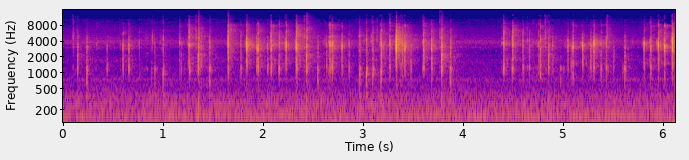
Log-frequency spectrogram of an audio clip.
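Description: Bare fingertips of both hands type on a $250 custom 60% mechanical keyboard with Gateron Milky Yellow switches and red and white plastic keycaps, resting on an anime desk mat. Quick, uneven bursts of bright, clacky plastic keystrokes stop dead with no ring, over a faint low rumble, with a short pause in the middle.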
